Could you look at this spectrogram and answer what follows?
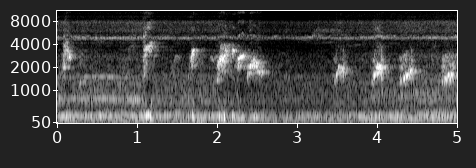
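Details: Red-whiskered bulbul in morning song, played to train and excite birds: quick chirpy notes, a rolling cluster of three or four warbled syllables, then a quiet gap before another short bubbly burst; steady faint hum behind.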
